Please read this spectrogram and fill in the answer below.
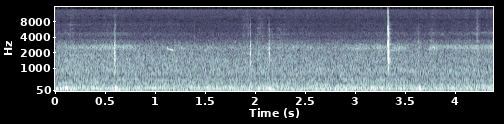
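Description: Steady low rumbling background noise with a faint higher hum, broken by a few sharp clicks, the loudest about three seconds in.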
